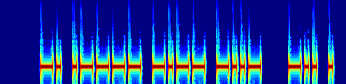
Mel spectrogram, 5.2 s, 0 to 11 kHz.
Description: Morse code, heard as a keyed tone, about 20 wpm, 700 Hz. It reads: N1YX DE
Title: USA Callsign DE Callsign - 4 Characters - 20wpm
